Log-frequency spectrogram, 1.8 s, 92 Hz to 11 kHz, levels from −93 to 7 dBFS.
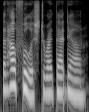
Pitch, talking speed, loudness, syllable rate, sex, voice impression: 210 Hz, 235 wpm, -18 LUFS, 5.4 syllables/s, female, feminine, slightly adult-like, slightly tensed, slightly refreshing, slightly unique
